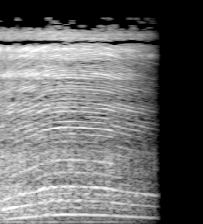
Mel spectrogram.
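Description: Handheld rotary tool running at high speed while grinding down a bolt, its pitch sagging under load and then climbing back. The sound cuts off abruptly about one and a half seconds in.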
